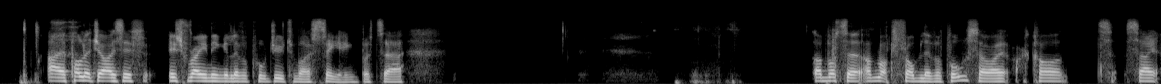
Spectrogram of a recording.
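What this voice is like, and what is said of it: English accent, not Scouse. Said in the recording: “as you could probably tell from my non-Scouse accent”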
